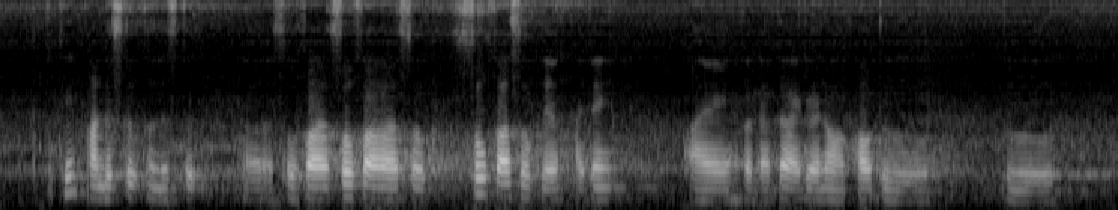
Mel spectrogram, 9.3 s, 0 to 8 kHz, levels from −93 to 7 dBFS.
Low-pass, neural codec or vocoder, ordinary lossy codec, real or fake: none; codec, 16 kHz, 16 kbps, FunCodec, trained on Chinese and English, 50 frames a second; none; fake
